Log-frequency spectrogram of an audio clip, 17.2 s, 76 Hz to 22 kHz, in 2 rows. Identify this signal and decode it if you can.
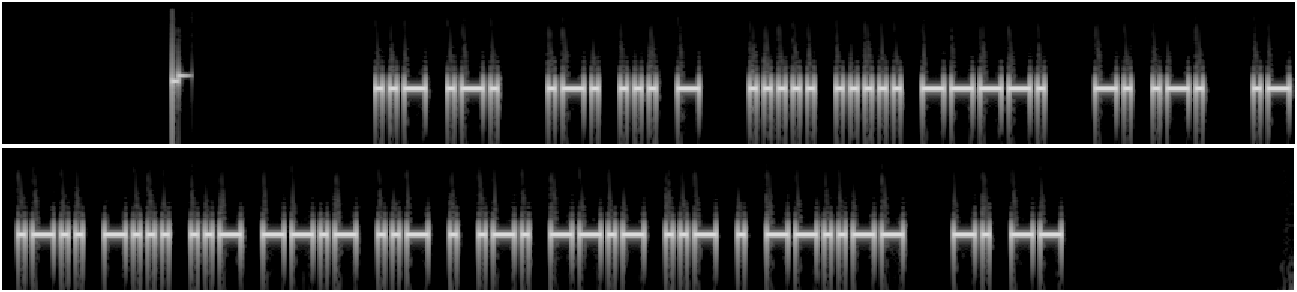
Morse code, heard as a keyed tone, about 25 wpm, 700 Hz. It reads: UR RST 559 NR ALBUQUERQUE, NM
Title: Practice QSO - Exchange 1 - Beginning - 25wpm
